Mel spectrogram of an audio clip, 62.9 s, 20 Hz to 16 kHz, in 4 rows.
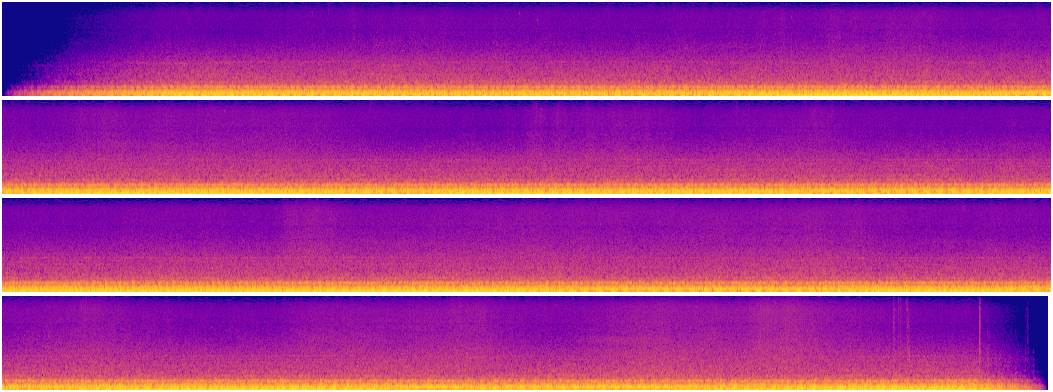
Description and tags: Inside Passage 3
Recorded on the BC Ferry - Inside Passage Route August 2017 using an Zoom H4n. The audio sounds unbalanced. ocean, waves, wind, drone, field-recording
drone, field-recording, waves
